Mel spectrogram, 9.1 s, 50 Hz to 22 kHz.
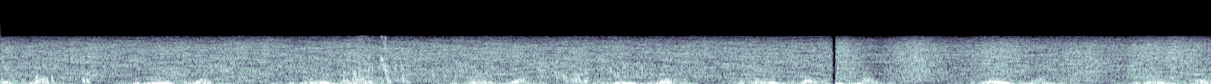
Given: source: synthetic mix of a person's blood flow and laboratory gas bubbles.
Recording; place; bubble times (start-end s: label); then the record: Doppler ultrasound of blood flow; precordium
0.23-0.44 s: bubbles
0.58-0.71 s: bubbles
2.51-3.09 s: bubbles
3.22-3.27 s: bubbles
4.01-4.45 s: bubbles
4.54-4.83 s: bubbles
From the record:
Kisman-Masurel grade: 232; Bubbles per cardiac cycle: several, 3 to 8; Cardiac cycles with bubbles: 50 to 99%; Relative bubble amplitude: moderate (0.250 to 0.450); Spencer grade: 3 (all of the cardiac periods contain showers or single bubble signals, but not dominating or overriding the cardiac motion signals); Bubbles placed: only in the low amplitude regions of the cardiac cycle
